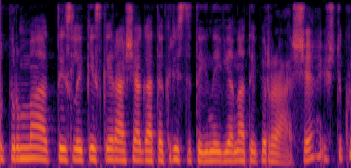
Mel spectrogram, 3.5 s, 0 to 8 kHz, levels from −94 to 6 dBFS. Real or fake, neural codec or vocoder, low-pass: real; none; 7.2 kHz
